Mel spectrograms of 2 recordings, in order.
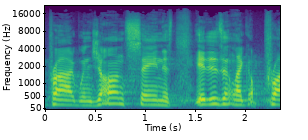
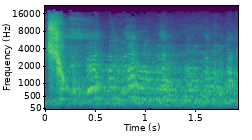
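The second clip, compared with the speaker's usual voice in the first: burst of laughter; 11 semitones higher, 10 dB quieter than usual. Real, not acted. Laughing after own story.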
